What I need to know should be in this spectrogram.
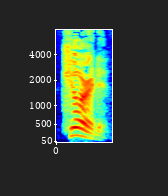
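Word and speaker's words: Kyoord: The best one I recommend to everybody is from a company that's called cured, but it's spelled K like kick. K Y O O R D.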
